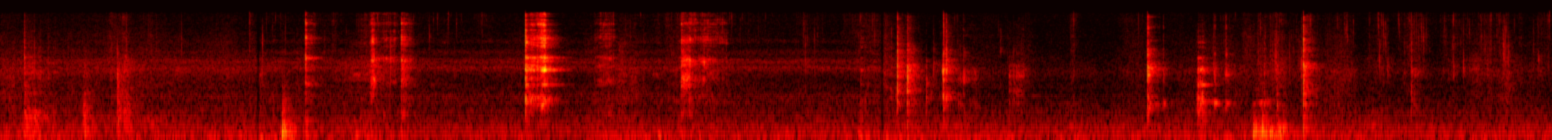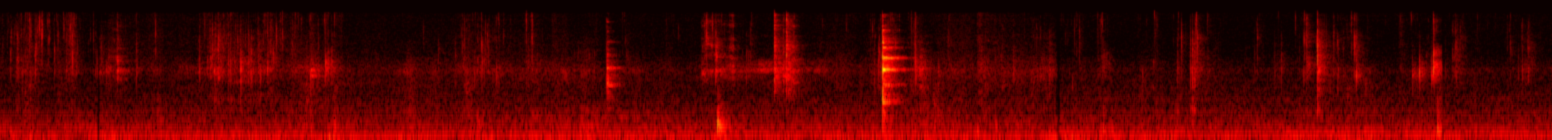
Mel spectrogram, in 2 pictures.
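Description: Metal spoons clinking and scraping against glass as a salad is stirred in a glass bowl and scooped into a stemmed glass cup: irregular sharp clinks, a few of them loud, with soft scrapes in between.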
